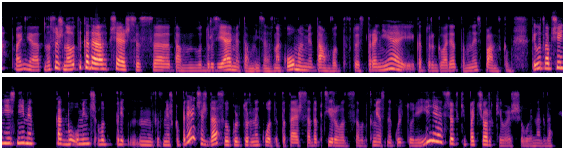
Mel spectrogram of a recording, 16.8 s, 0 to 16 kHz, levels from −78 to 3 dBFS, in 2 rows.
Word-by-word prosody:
понятно. 195 -3 -3
Слушай, 245 -1 +1
ну 200 - +5
вот 225 - +1
ты 335 - 0
когда 270 -6 +10
общаешься 210 -6 +3
с 165 -1 -1
там 145 -1 -6
вот 150 0 -9
друзьями, 165 +3 +2
там, 125 -3 -8
не 140 - -8
знаю, 130 -3 -9
знакомыми 175 - 0
там 150 -3 -1
вот 140 0 -10
в - - -25
той 150 - -4
стране, 170 - -1
и - - -13
которые 145 0 -9
говорят 155 +3 -4
там 140 0 -12
на 160 - -5
испанском, 145 -6 -5 0.3
ты - - +2
вот 270 +2 +1
в - - +6
общении 270 +1 +4
с 265 - -6
ними 270 -3 +2 0.3
как 245 -3 +2
бы 220 0 +1
уменьш 245 +2 -2
вот 210 0 -5
при 205 -3 -3
м 185 -1 -7
немножко 175 +2 -8
прячешь, 235 +4 +1
да, 205 +6 +4
свой 190 -7 -2
культурный 175 0 -3
код 170 -2 -3
и - - -13
пытаешься 155 0 -4
адаптироваться 150 -4 -6
вот 140 0 -17
к - - -21
местной 160 -3 -7
культуре 155 -2 -8
или 365 -1 +5
всё-таки 245 -9 -1
подчеркиваешь 195 - -3
его 70 -1 -12
иногда? 135 -1 -14
175 Hz, 200 wpm, -23 LUFS, 150-220 Hz, 0.3 s, когда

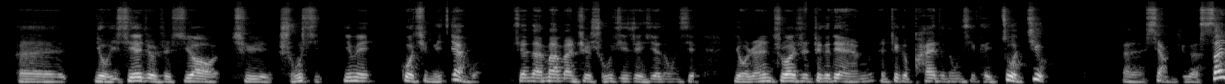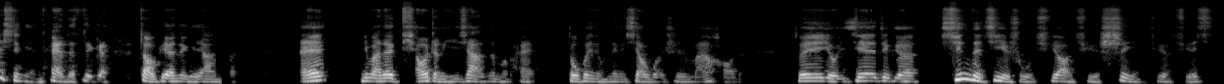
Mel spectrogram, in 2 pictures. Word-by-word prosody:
呃， 125 -2 -4 0.3
有 135 -4 +2
一 - - -7
些 165 +8 +4
就 145 -5 +2
是 120 +2 -5
需 125 +6 -5
要 130 -4 +2
去 125 -5 -5
熟 135 +5 -2
悉， 130 -6 -9 0.2
因 170 - -1
为 155 -3 -1 0.2
过 160 -4 +3
去 130 - -4
没 125 -1 -6
见 140 - +1
过， 110 -1 -14 0.3
现 160 0 -3
在 155 -2 +1
慢 155 0 +1
慢 150 -3 -2
去 140 +4 -3
熟 130 +2 -7
悉 140 0 -8
这 135 -1 -5
些 130 +2 -5
东 125 -1 -17
西。 125 +3 -8 0.4
有 130 -3 -1
人 140 +5 -1
说 155 +3 +6
是 150 0 -5
这 145 +3 -3
个 145 - 0
电 150 -4 +1
影 135 +6 -12
这 - - -3
个 - - -3
拍 150 +5 -3
的 140 -1 -10
东 135 0 -14
西 120 +3 -10
可 - - -10
以 - - -8
做 110 - +5
旧， - - +3 0.7
呃， 110 -3 -10
像 110 +4 -4
这 120 - -17
个 120 -2 -8
30 285 - +5
年 130 -7 -13
代 - - +3
的 125 - -5
这 - - -1
个 440 +6 -4 0.3
照 - - +6
片， 140 - +4
这 140 -2 -5
个 120 - -5
样 125 -2 -6
子， - - -20 0.7
哎， 170 +7 +7 0.3
你 160 - 0
把 155 -2 +4
它 150 +1 +8
调 140 +6 +2
整 155 -7 -1
一 125 +2 -8
下 135 -2 -1
那 135 - -13
么 120 -1 -13
拍， 120 +1 -14 0.3
都 145 - +4
会 150 -1 -1
有 120 - -9
那 120 +2 -10
个 120 - -16
效 115 +1 -3
果， 115 0 -11
是 115 +2 -14
蛮 115 +5 -11
好 - - -18
的。 - - -32 0.5
所 155 0 +5
以 160 0 +3
有 140 -3 +3
一 135 - -13
些 165 +6 +1
这 165 0 -1
个 140 -3 -2 0.2
新 230 +2 +8
的 190 - +9
技 150 +4 +2
术， 115 -2 -9
需 155 - -8
要 135 -6 -1
去 115 +1 -13
适 155 - -3
应， 120 -3 -13
需 130 - -18
要 120 - -9
学 115 +1 -13
习。 125 - -13
135 Hz, 255 characters per minute, -23 LUFS, 120-150 Hz, 0.7 s, 的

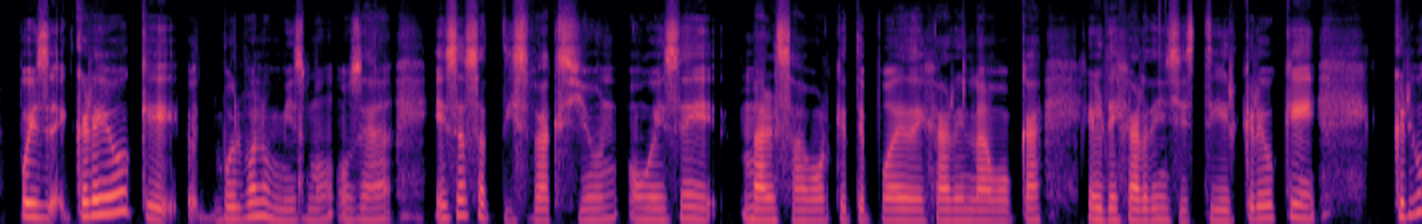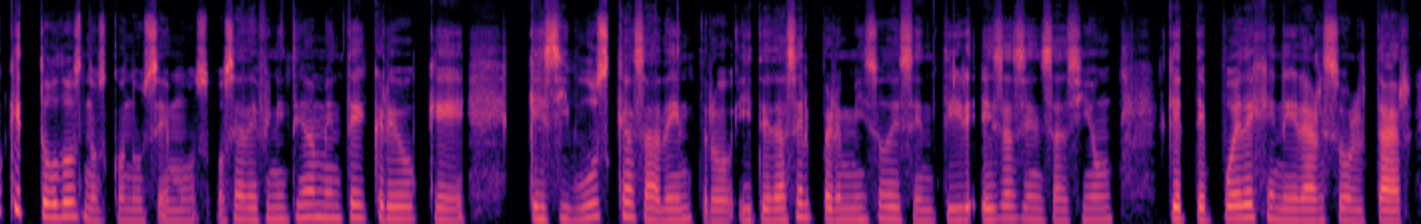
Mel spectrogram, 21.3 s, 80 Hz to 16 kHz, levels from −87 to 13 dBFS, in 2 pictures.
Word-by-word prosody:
Pues, 220 -2 +5
eh, - - -4
creo 265 +7 +4
que, 195 -4 +1 0.3
vuelvo 190 +3 -4
a - - +3
lo 230 -1 -4
mismo, 170 0 -5
o - - -11
sea, 175 0 0 0.3
esa 205 +4 +4
satisfacción 175 -3 +2
o 180 0 -5
ese 180 +1 +2 0.2
mal 175 -1 +2
sabor 170 0 +2
que 180 - -8
te 170 0 -7
puede 175 0 -1
dejar 170 0 -1
en 170 0 -6
la 165 0 +2
boca 160 +2 -3 0.3
el 180 0 -1
dejar 175 -1 0
de 175 - -6
insistir. 165 -1 -3
Creo 195 +1 -2
que 200 -1 +3 0.6
creo 245 +6 -2
que 340 +2 +2
todos 225 -1 0
nos 175 -4 -5
conocemos. 165 -1 0
O - - -11
sea, 190 - +7
definitivamente 200 +3 -4
creo 190 -1 -3
que 175 -2 0 0.5
que 190 -1 0
si 185 0 +8
buscas 215 +4 +4
adentro 175 -2 -3
y 175 0 -8
te 175 - -3
das 175 +4 +4
el 215 -1 -2
permiso 180 0 -3
de 190 -1 -4
sentir 175 +1 -1
esa 195 +2 -1
sensación 180 -1 0 0.4
que 185 - +3
te 180 0 -3
puede 195 +4 +1
generar 170 -3 -1
soltar, 165 -2 +2
180 Hz, 160 wpm, -24 LUFS, 170-195 Hz, 0.6 s, si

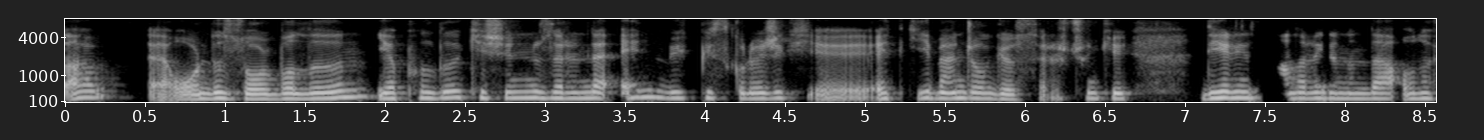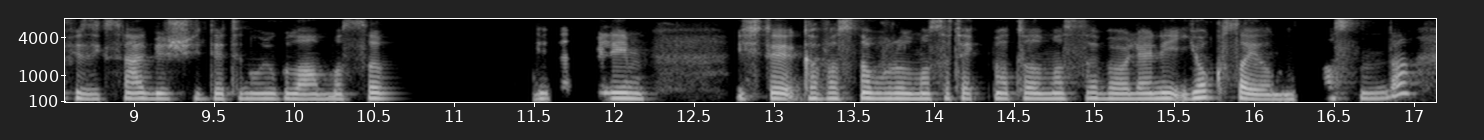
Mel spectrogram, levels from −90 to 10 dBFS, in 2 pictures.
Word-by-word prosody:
an 225 +2 -1 0.2
eee, - - 0
orada 185 +4 +4
zorbalığın 185 +6 +3
yapıldığı 205 +3 +1
kişinin 210 0 0
üzerinde 205 -1 +2
en 225 +2 0
büyük 205 +1 -4
psikolojik, 200 0 -2
eee, 230 -6 -2
etkiyi 195 +2 -4
bence 200 +1 +3
o 190 -1 -1
gösterir. 175 +5 -3
Çünkü 190 -1 -1 0.5
diğer 210 +2 +6
insanların 200 -2 -1
yanında 185 0 0
ona 185 +2 0
fiziksel 190 0 -1
bir 185 - +2
şiddetin 185 0 -4
uygulanması 175 0 0
ya 185 -1 -5 0.7
da, 190 +1 -13 0.2
ne - - -2
bileyim, 195 -2 +4 0.6
işte 190 -3 +1
kafasına 190 +1 +2
vurulması, 185 0 +2
tekme 185 +1 -3
atılması, 190 +1 -1
böyle, 180 0 +1
hani, 190 +2 +3
yok 220 0 +3
sayılması 165 -4 +2 0.2
aslında, 195 - -2
190 Hz, 135 wpm, -22 LUFS, 185-205 Hz, 0.7 s, diğer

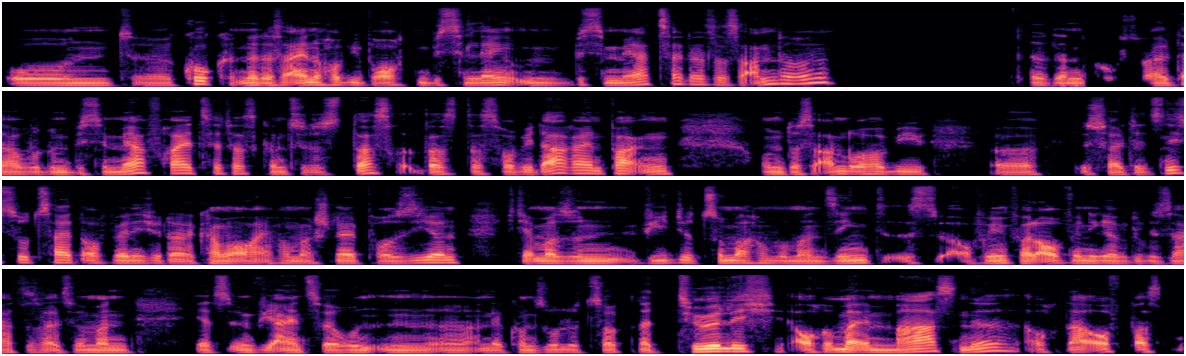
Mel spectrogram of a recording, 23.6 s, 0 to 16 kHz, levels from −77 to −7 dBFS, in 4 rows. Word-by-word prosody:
und, 90 -2 0
äh, 90 0 -5
gucke 135 -2 +1
ne, 95 - +4
das 90 - +1
eine 105 +1 +4
Hobby 100 -2 -1
braucht 95 0 -1
'n 95 - -4
bisschen 90 0 -4
läng 100 +2 +2
'n 90 -1 -5
bisschen 95 - -4
mehr 105 +6 +1
Zeit 135 +1 -3
als 120 - -3
das 95 -2 -5
andere.“ 155 +9 -1 1.0
Äh, 95 - -2
dann 90 -1 -1
guckst - - -18
du - - -3
halt 85 -3 -1
da, 90 0 0
wo 95 - -3
du 90 - -4
'n 85 - -2
bisschen 85 0 -5
mehr 105 +9 +5
Freizeit 125 -3 +1
hast, 110 -3 -4
kannst 95 -1 -4
du - - -7
das 85 -3 -5
das 130 - +2
das 95 0 0
das 90 0 -6
Hobby 95 0 -1
da - - +6
reinpacken. 115 -5 +2 0.4
Und 90 -1 -3
das 90 - -3
andere 105 -1 +1
Hobby, 100 -1 -2 0.3
äh, 90 0 -2 0.2
ist - - -3
halt 85 0 -1
jetzt 85 +4 -7
nicht 130 0 0
so 120 - -1
zeitaufwendig, 100 -3 0
oder 85 -4 0
da - - -2
kann 90 - 0
man 90 - +4
auch - - +1
einfach 95 +1 -4
mal 85 -1 -3
schnell 90 +2 0
pausieren. 105 +6 +1 0.2
Ich - - -19
denke 95 - 0
mal 95 - +4
so 90 - -3
'n 90 -1 -1
Video 105 +2 -2
zu - - -2
machen, 100 -1 -1
wo 90 - -4
man 85 -1 -2
singt, 100 +3 0
ist - - -8
auf 85 - -6
jeden 95 +1 +3
Fall - - +4
aufwendiger, 95 -1 +2
wie - - -7
du 90 - -8
gesagt 90 +2 -4
hast, 90 - -6
als - - -2
wenn 90 - -1
man 90 -1 +2 0.3
jetzt - - -3
irgendwie 95 -1 -1
1, 90 0 +2
2 85 - 0
Runden, 90 0 -1
äh, 85 0 -3
an 80 - -5
der 85 - -2
Konsole 95 +2 -4
zockt. 95 +1 -4
Natürlich 115 +9 +6
auch - - +4
immer - - +7
im 95 +1 +3
Maß, 120 +8 +5
ne? 135 +8 +1
Auch - - -7
da - - +1
aufpassen, - - +1
95 Hz, 260 wpm, -24 LUFS, 90-105 Hz, 1.0 s, immer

